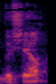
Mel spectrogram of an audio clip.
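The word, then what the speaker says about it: Buechele: Terms of players, we've got Kyle Allen, your guy, Shane, uh, is I always get this name wrong. Is it BU? Ball. Uh, Steve Buchelle.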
